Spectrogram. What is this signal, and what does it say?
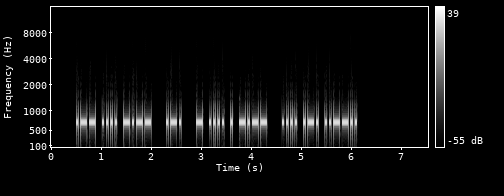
Morse code, heard as a keyed tone, about 27 wpm, 700 Hz. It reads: WHY R THEY HR?
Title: Sentences from Top 200 Words and Abbreviations 28wpm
